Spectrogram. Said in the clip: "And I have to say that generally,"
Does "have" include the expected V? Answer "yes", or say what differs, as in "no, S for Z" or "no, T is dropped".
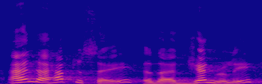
no, F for V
